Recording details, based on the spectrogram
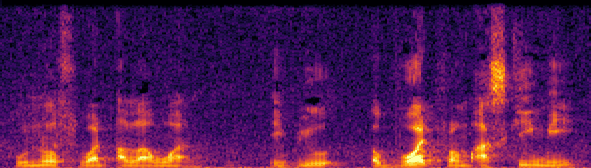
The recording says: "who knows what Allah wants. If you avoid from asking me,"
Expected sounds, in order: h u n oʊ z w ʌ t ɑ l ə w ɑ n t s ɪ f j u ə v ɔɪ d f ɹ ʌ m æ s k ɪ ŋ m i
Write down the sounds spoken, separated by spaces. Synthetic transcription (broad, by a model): h u n oʊ s w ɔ t ɑ l ə w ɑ n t ɪ f j u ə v ɔɪ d f ɹ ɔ m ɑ s k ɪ ŋ m i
